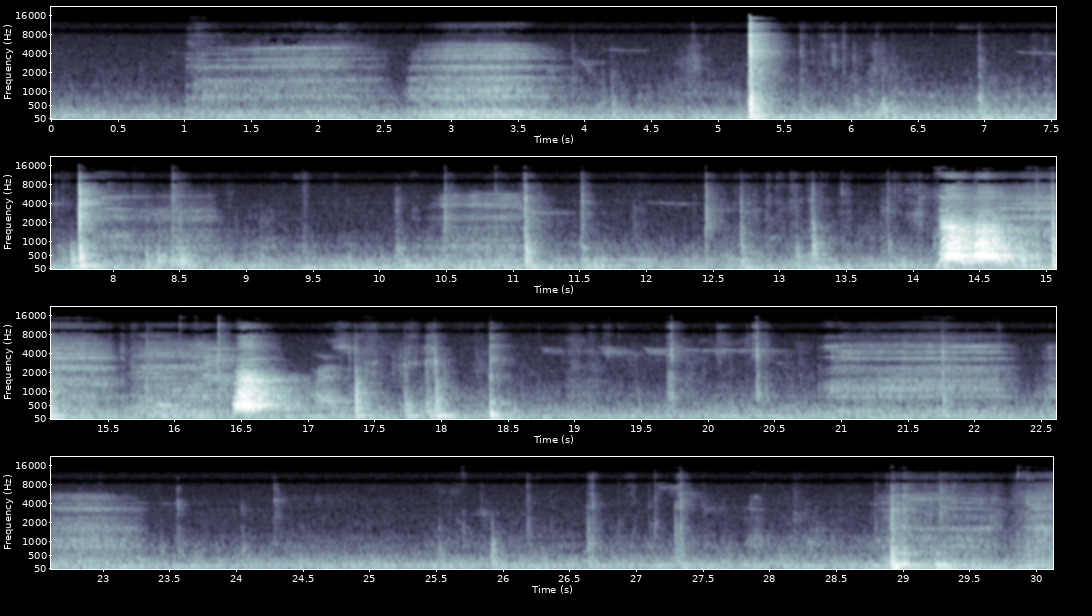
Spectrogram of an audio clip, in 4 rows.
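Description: Handling noise from the housing halves of a Valken M17 paintball marker being fitted together by hand: small knocks, with two sharp clicks about five and eight seconds in. The halves are not seating, because the parts inside are not lined up. A couple of louder short sounds come in the middle.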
